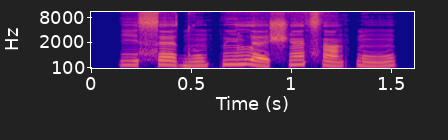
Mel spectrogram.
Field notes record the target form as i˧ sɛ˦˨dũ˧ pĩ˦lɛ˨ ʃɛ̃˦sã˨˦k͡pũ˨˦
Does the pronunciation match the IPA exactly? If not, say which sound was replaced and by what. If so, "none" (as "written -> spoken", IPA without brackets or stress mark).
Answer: none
